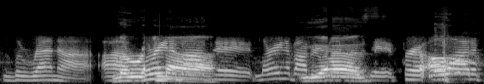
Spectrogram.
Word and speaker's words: Lorena: the inspiration yeah um also my name is pronounced lorena um for a lot of people that um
